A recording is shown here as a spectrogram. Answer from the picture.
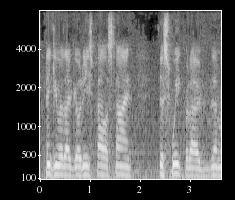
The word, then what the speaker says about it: East Palestine: The reason why Joe Biden doesn't know that it's East Palestine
